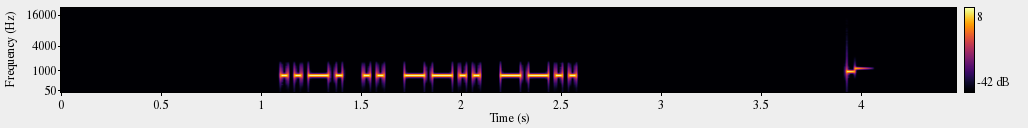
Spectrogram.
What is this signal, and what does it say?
Morse code, heard as a keyed tone, about 36 wpm, 700 Hz. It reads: FIZZ
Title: Multi-letter Phonemes 35wpm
